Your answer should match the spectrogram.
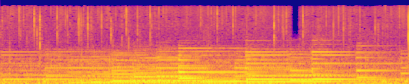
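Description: Steady rain patters continuously on a surface, with scattered droplet ticks, while soft sustained musical tones drift underneath at an even, gentle level.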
